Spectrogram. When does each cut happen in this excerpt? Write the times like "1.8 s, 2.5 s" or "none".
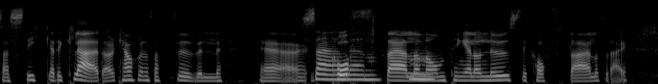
none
